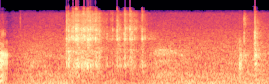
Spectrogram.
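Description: Go stones clattering and clicking on a wooden Go board as moves are laid out: a short rattle about half a second in, then two sharp clicks near the end.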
